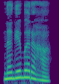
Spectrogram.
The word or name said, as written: ನಗೆಬರಹ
